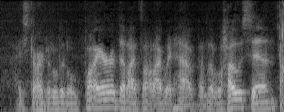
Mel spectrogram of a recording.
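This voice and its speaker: A woman with a Canadian accent speaks over noticeable background noise. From Canada, northern Ontario (Sudbury). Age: 80s+. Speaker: retired nurse and social worker. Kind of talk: interview conversation.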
